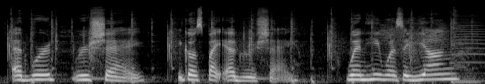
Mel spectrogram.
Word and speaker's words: Ruscha: considered very cool the artist's name is pronounced Edward Rouse he goes by Ed Rouse when he was a young what you might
